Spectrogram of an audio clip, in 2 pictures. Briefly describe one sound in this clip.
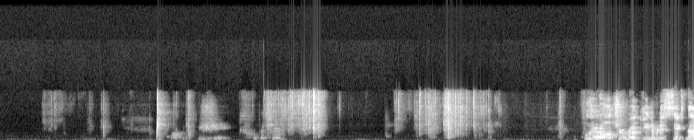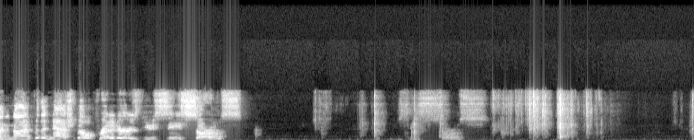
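Trading cards rustle and click as a hand shuffles through them.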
